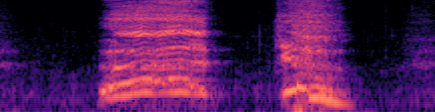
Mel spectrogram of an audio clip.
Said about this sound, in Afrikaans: 'n Aapie wat in 'n boom sit, begin nies.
